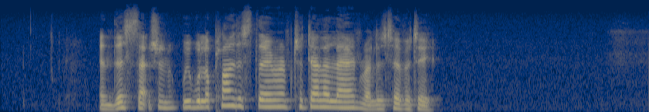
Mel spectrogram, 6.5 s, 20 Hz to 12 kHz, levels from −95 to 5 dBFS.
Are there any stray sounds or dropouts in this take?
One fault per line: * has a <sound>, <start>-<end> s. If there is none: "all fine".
all fine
